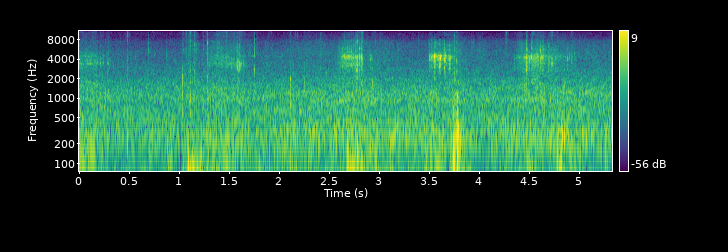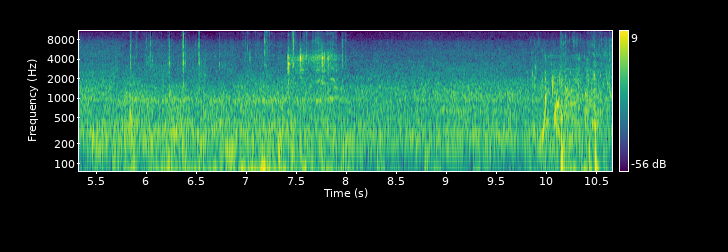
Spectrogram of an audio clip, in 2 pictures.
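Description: River current rushing steadily, with short splashes of water every second or so and a few light clicks.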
